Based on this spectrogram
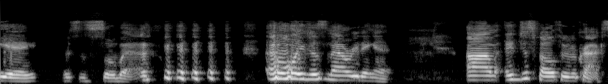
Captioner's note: laughs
